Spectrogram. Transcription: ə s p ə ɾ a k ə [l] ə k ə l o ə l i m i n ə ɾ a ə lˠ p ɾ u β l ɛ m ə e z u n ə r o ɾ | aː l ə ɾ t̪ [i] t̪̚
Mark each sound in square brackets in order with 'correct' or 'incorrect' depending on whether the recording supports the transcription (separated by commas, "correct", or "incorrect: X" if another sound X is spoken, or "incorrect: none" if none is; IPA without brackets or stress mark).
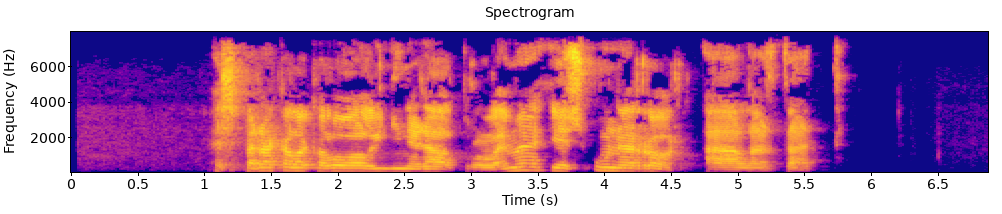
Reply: correct, incorrect: a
